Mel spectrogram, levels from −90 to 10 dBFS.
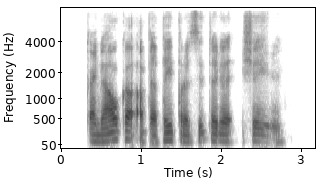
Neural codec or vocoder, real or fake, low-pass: codec, 44.1 kHz, 2.6 kbps, DAC; fake; 7.2 kHz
